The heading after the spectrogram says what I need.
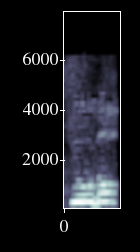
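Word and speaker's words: pseudo: सूडो population P एस ई यू डी पी ओ पी नहीं सूडो population की spelling यही होती है ना सूडो पपुलेशन वापस लिख रही हूं पी से ही शुरू होती है पी साइलेंट है यहां पे सूडो कपुलेशन सूडोपुलेशन ठीक है?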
